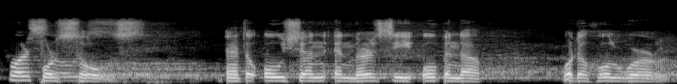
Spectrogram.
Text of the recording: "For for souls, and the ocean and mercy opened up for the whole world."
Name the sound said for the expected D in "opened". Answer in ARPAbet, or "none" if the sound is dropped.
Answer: D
